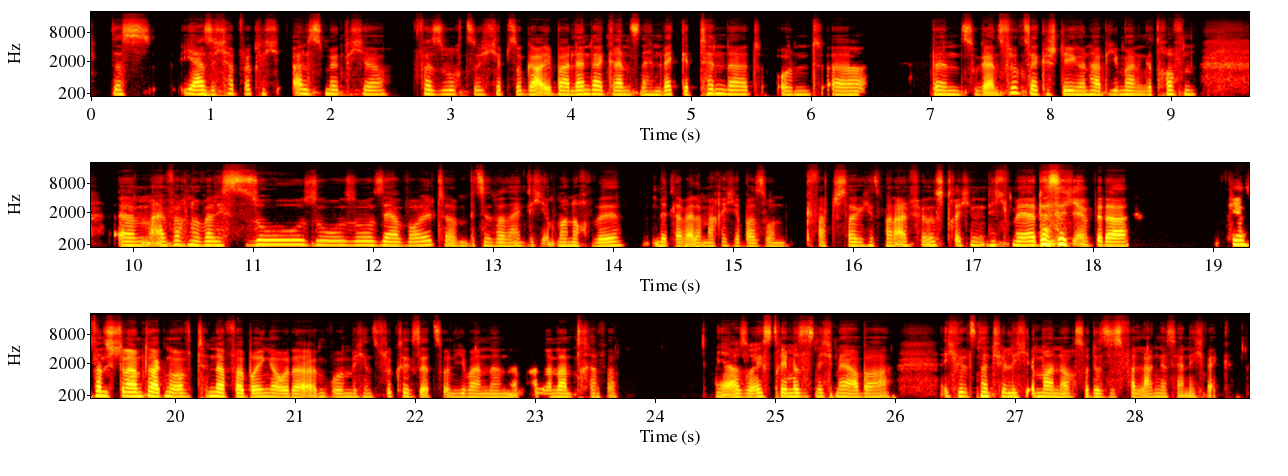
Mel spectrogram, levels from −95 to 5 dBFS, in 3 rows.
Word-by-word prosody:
Das 195 - -1 0.2
ja, 190 - +3
also - - +2
ich 210 - -7
habe 205 -2 -6
wirklich 200 -1 -8
alles 210 +4 0
Mögliche 180 -1 -4 0.2
versucht. 185 -3 -4
So, 180 - -6
ich 175 0 -9
habe 185 - -7
sogar 180 +1 +3
über 175 -1 +1
Ländergrenzen 175 -2 +1
hinweg 180 +3 -2
getindert 185 +1 -2
und, 170 0 -6
äh, 170 -1 0 0.7
bin 175 -2 -1
sogar 90 - 0
ins - - -4
Flugzeug 235 -6 0
gestiegen 180 0 -1
und 170 - -2
habe 165 - -1
jemanden 175 -1 -3
getroffen, 185 +2 -4 0.7
ähm, 175 0 +1
einfach 195 +1 -1
nur, 190 - +1
weil 185 -1 +1
ich's 175 - +3
so, 210 +2 +2
so, 190 -1 -3
so 185 +1 -3
sehr 170 -2 -2
wollte. 180 +4 -3
beziehungsweise 160 -1 -4
eigentlich 160 +1 -8
immer 160 - -4
noch 160 -1 -5
will. 165 +4 0 0.2
Mittlerweile 160 -2 -1
mache 150 +2 -6
ich 155 - -13
aber 145 -1 -3
so 140 - -7
'n 140 +2 -9
Quatsch, - - -6
sage 170 -1 -1
ich 160 - -10
jetzt 165 - -7
mal 165 - -1
in - - +2
Anführungsstrichen, 175 +1 -3
nicht 185 -3 -6
mehr, 180 +1 +4
dass 225 0 +12
ich 240 - +9
entweder 175 -1 +5 0.9
24 205 -2 +5
Stunden 185 -1 +7
am 180 - 0
Tag 185 -2 +7
nur 170 -3 +3
auf 165 -1 -2
Tinder 185 -2 +2
verbringe 165 -1 +2
oder 150 0 +2
irgendwo 160 0 -3
mich 155 0 -7
ins 155 - -10
Flugzeug 170 -2 -6
setze - - -2
und - - -6
jemanden 155 -1 -4
in 150 - -5
'nem - - -5
anderen 155 -1 -5
Land 155 -4 +1
treffe. - - -7 0.8
Ja, - - +3
so 155 -1 -2
extrem 170 0 +2
ist 170 - +1
es 170 - +4
nicht 165 +1 -4
mehr, 165 -2 +1
aber 155 0 -2 0.4
ich 180 +1 -7
will's 185 - 0
natürlich 175 -3 -1
immer 170 -1 +2
noch, 160 - -2
so, 160 - -2
dieses 155 -1 0
Verlangen 160 0 -4
ist 155 - -7
ja - - -5
nicht 75 - -8
weg. - - -9
175 Hz, 210 wpm, -23 LUFS, 160-185 Hz, 0.9 s, dass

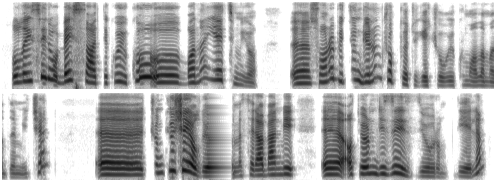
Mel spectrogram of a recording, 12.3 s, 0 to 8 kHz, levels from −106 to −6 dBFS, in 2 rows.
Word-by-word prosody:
Dolayısıyla 295 - +1
o 225 - -3
5 300 +4 +4
saatlik 225 -3 -1
uyku, 275 - -5
uuu, 245 - +3
bana 240 +9 -2
yetmiyor. 220 - -7 0.5
Eee, 215 +1 -1
sonra 260 - -5
bütün 295 +1 -8
günüm 255 +11 -5
çok 315 -4 -7
kötü 180 -6 -11
geçiyor 145 0 -12
uykumu 145 0 -17
alamadığım 130 -4 -14
için. 120 - -9 0.7
Eee, 200 -1 +5
çünkü 270 +5 -3
şey 330 -2 +7
oluyor, 150 -6 +2
mesela 180 +4 -1
ben 200 +1 0
bir 210 -2 +1 0.6
atıyorum, 225 +3 +1
eee, 225 - -5
dizi 230 +2 -3
izliyorum 145 - -5
diyelim, 145 - -6
215 Hz, 145 wpm, -23 LUFS, -, 0.7 s, şey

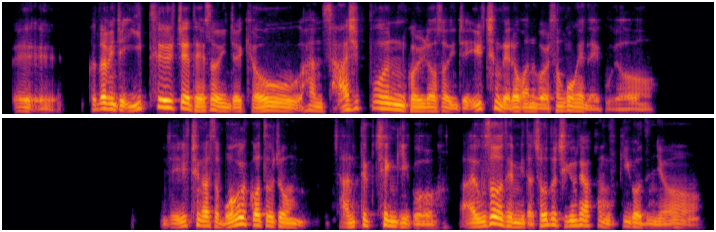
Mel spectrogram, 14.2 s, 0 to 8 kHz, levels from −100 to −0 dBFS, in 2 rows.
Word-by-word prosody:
예예. 95 -6 -5 0.3
그다음에 150 +3 +4
인제 125 -4 +2
이틀째 180 0 +4
돼서 110 -4 +1
인제 95 -2 -1
겨우 100 -1 +1
한 115 -4 -6
40 140 - -4
분 150 -7 +2
걸려서 95 -1 0
이제 85 -2 -5
1 - - -2
층 - - -3
내려가는 95 0 +1
걸 85 -1 -1
성공해내고요. 70 - -5 2.2
인제 85 +2 -12
1 115 +6 -2
층 145 - -2
가서 125 -2 +2
먹을 170 +2 +5
것도 140 -5 +2
좀 100 -9 -1 0.3
잔뜩 115 +7 -5
챙기고 95 - -2 0.2
아 100 - -5
웃어도 155 - +5
됩니다. 100 -6 -1
저도 145 +3 +1
지금 130 -1 -1
생각하면 130 -7 -2
웃기거든요. 85 -5 -5
105 Hz, 300 characters per minute, -22 LUFS, 90-130 Hz, 2.2 s, 먹을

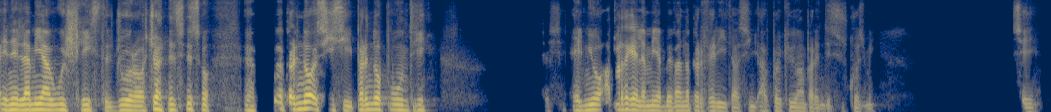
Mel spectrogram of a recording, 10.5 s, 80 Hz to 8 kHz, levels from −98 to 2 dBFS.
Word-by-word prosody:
è 140 - +2
nella 145 0 +6
mia 145 -1 +6
wishlist 135 -4 0
giuro, 125 0 +2
cioè 155 +4 +4
nel 145 - 0
senso, 145 -2 -2 0.3
uh, 130 - -3 0.2
uh, 165 - -3
prendo 165 +2 +5
sì, 140 - -3
sì 120 -3 -4
prendo 145 +3 +2
appunti. 135 -3 -3 1.1
Sì, - - -27
sì, - - -28
è 125 - -12
il 125 - -3
mio 140 +2 +2
a 140 - -5
parte 150 +1 -2
che - - +4
è - - -1
la 120 - -1
mia 125 -1 -2
bevanda 120 +1 -4
preferita, 110 -3 -8
sì, 115 - -14
apro 110 -1 -13
e - - -18
chiudo 110 +2 -11
una 100 - -12
parentesi, 95 -2 -14
scusami. 90 -2 -17 1.4
Sì. 100 -2 -14
130 Hz, 205 wpm, -20 LUFS, 115-145 Hz, 1.4 s, nella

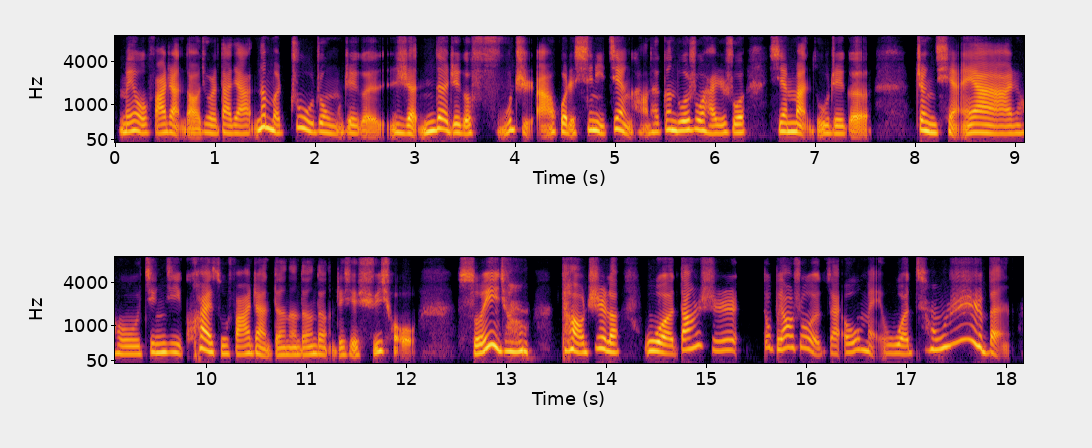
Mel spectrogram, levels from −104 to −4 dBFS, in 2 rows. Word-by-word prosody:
没 200 -3 0
有 215 -5 +2
发 185 0 0
展 190 - -1
到 - - -1
就 190 - -4
是 170 - -1
大 180 0 -2
家 170 -1 -2
那 290 +5 +6
么 245 -9 +5
注 215 +4 -1
重 190 -4 -3
这 175 - -2
个 - - -4
人 190 +3 +2
的 265 -1 +4
这 190 -3 +1
个 160 - +2
福 210 +5 -6
祉 240 - -2
啊， - - 0
或 195 0 +2
者 - - -2
心 235 +6 +1
理 205 -7 +3
健 245 +6 +1
康， - - -9
它 195 +3 -4
更 240 +3 +3
多 225 +1 +6
说 240 -1 +2
还 170 -7 0
是 175 - -2
说 190 0 +1 0.2
先 210 0 +1
满 195 -2 +3
足 - - -3
这 170 -1 -2
个 - - -1 0.5
挣 220 -6 +4
钱 185 - -2
呀， 175 -3 +3
然 175 +1 -5
后 175 -2 -2
经 210 +4 0
济 210 -2 -3
快 285 - +3
速 185 -3 -5
发 180 0 -1
展 185 -6 -2
等 160 +1 -4
等 160 0 -2
等 165 +2 -2
等 170 -2 -3
这 155 - -4
些 160 - -4
需 230 +8 -2
求。 - - -5 0.4
所 - - +2
以 370 -2 +7
就 235 -3 +1 0.5
导 255 -5 +4
致 290 +8 +2
了 210 -3 +3 0.2
我 230 -6 +4
当 280 - +1
时 255 -4 -5 0.2
都 - - -8
不 275 -3 -5
要 320 +2 +1
说 315 -1 -6
我 270 - -4
在 190 -5 -7
欧 210 +6 -4
美， 250 -3 -5
我 190 -1 -2
从 270 - -2
日 455 +1 0
本 - - -4
205 Hz, 265 characters per minute, -23 LUFS, 180-245 Hz, 0.5 s, 以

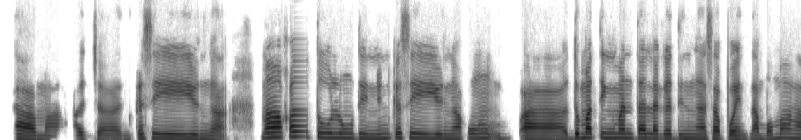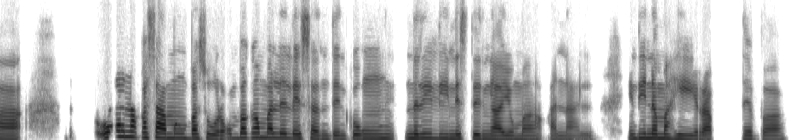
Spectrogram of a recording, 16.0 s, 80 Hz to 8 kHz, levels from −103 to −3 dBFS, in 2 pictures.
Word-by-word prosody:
Tama 195 -4 +2 0.2
ka 190 - -8
diyan. 170 -2 -6
Kasi 225 +2 -3 0.4
'yun 215 -1 -2
nga 180 -1 -3 0.4
makakatulong 270 -3 +3
din 230 -2 -2
'yun 235 +2 -4
kasi 240 -2 -1
yun 220 -1 -4
nga 215 - -2
kung, 240 -1 -6
ah, 205 0 +2
dumating 255 +2 +3
man 245 0 +2
talaga 225 -1 +1
din 220 +1 -6
nga 210 0 0
sa 210 - +3
point 205 0 -1
ng 195 0 -2
bumaha 215 -2 -1 0.7
wala 320 -10 +3
ng 300 -2 +4
kasamang 250 -3 +5
basura, 225 -3 +1
kung 235 - -7
baga 260 +2 +4
mali-lessan 230 -5 0
din 195 0 -4
kung 220 +1 -3
nalilinis 225 -1 -1
din 215 -2 -2
nga 200 - +4
'yung 195 0 -4
mga 190 0 -4
kanal 170 -1 -9 0.4
hindi 220 +3 -2
na 230 - +5
mahirap 200 -5 0 0.2
'di 200 -1 -5
ba? 185 +1 -5
225 Hz, 160 wpm, -23 LUFS, 205-245 Hz, 0.7 s, kasamang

